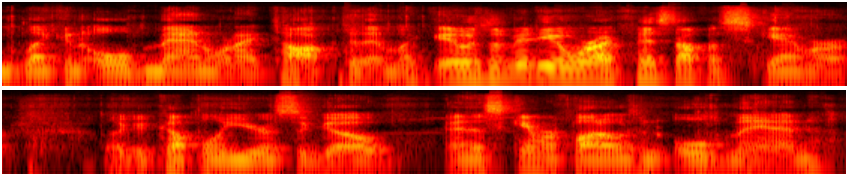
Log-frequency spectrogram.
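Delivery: normal talking voice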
